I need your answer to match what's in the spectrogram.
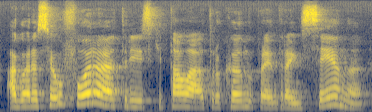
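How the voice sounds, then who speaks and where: A woman's voice: medium pitch, expressive, moderate pace. Chatty Brazilian woman. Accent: Brazilian Portuguese. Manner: chatty, frequent fillers and tag questions. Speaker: guest, musical theatre performer. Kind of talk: casual interview chat.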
